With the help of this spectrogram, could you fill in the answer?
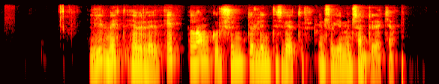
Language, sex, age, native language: Icelandic, male, 30-39, Icelandic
